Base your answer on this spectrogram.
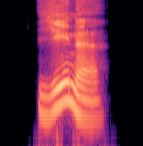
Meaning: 1. nominative feminine singular of jener 2. accusative feminine singular of jener 3. nominative plural of jener 4. accusative plural of jener
- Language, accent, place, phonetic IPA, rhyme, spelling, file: German, Germany, Berlin, [ˈjeːnə], -eːnə, jene, De-jene.ogg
